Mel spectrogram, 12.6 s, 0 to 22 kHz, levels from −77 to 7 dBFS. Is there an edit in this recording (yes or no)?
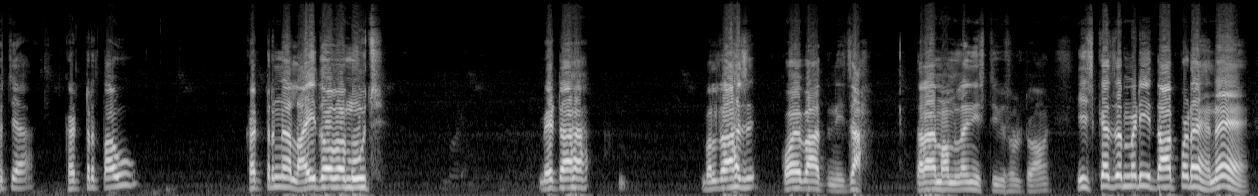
no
